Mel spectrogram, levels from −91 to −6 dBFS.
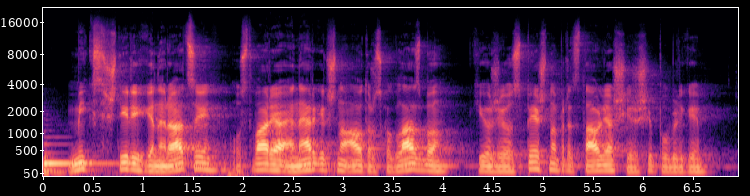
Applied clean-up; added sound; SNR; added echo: none; Bowed string instrument; 7 dB; none.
